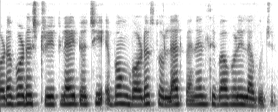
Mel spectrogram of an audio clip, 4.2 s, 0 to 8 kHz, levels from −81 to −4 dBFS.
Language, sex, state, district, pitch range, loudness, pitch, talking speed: Odia, female, Odisha, Khordha, 210-225 Hz, -15 LUFS, 215 Hz, 185 wpm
